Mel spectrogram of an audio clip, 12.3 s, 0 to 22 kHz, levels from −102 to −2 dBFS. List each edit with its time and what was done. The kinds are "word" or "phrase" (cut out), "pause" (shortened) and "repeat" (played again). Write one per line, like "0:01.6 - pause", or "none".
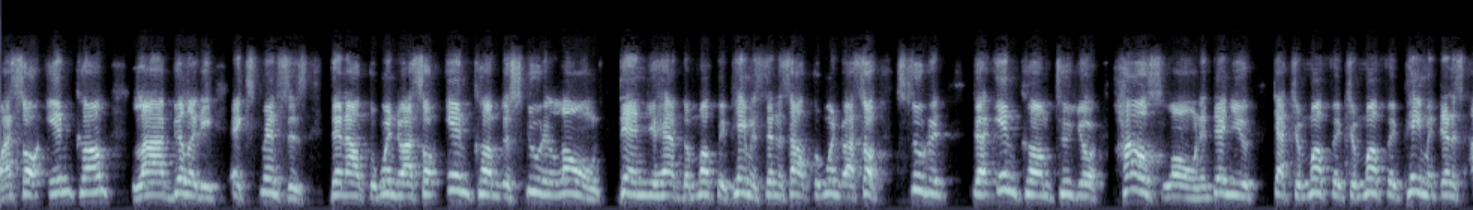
0:05.0 - pause
0:09.2 - pause
0:11.2 - repeat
